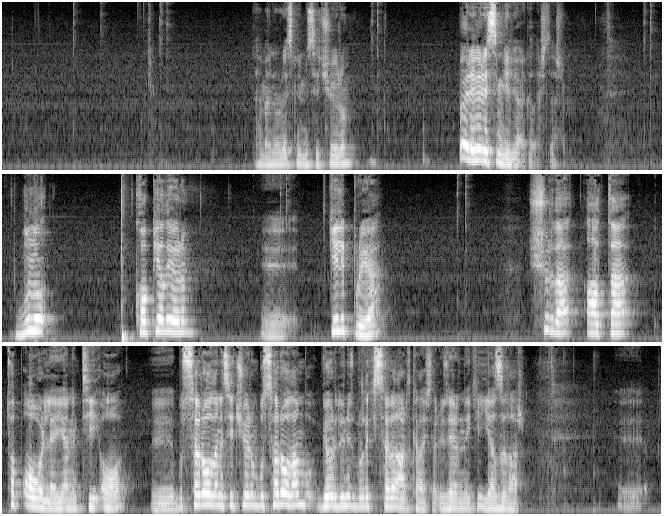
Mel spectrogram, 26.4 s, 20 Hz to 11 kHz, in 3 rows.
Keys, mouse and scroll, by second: 0.9 ctrl+click, 2.0 ctrl+click, 4.2 ctrl+click, 4.8 ctrl+click, 8.5 ctrl+click, 10.5 ctrl+c, 12.4 click, 14.8 click, 16.1 click, 22.1 middle click, 24.2-24.8 right drag, 25.0 middle click.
